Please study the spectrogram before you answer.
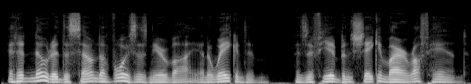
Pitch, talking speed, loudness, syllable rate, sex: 120 Hz, 265 wpm, -17 LUFS, 6.5 syllables/s, male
